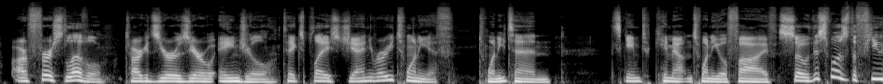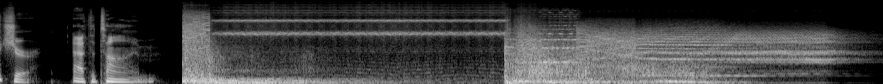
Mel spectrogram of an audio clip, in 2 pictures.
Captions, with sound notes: Our first level, Target 00 Angel, takes place January 20th, 2010. This game came out in 2005, so this was the future at the time. [laser sight humming] [gunshot] [electronic screaming]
